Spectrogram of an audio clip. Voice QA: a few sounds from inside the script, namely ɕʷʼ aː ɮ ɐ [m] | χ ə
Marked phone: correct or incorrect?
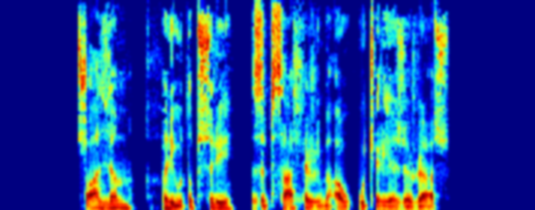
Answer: correct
